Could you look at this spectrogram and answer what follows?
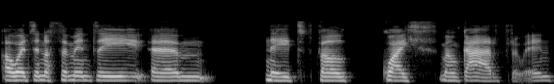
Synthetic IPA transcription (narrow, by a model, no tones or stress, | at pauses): ɔwɛdɪnɔθəmɪndiəːm | neɨdvɛlˠ | ɡ̥wajθmɛwnɡarðrɪ̰wɪ̰n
